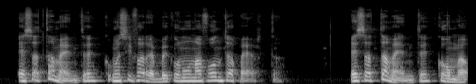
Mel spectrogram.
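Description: With vocal fry, a man talks at a moderate pace. The range of his pitch is very wide. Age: 40s. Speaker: YouTuber on open-source intelligence. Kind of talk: personal narration to camera. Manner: formal.

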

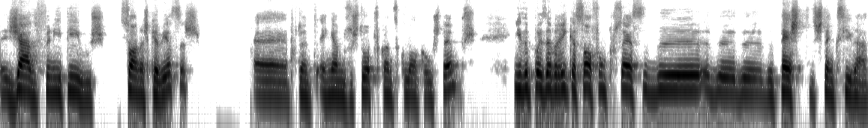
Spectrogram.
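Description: This man has a normal speaking voice with a fairly high pitch. He talks at a fairly slow pace with ordinary pitch variation. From Portugal, Esmoriz. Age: 30s. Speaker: cooper, cooperage business owner. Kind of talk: interview, explaining craft.

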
